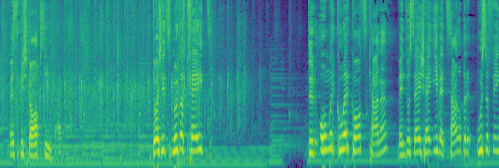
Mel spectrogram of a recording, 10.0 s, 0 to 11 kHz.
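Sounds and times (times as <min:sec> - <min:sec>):
audience clapping: 0:00.0 - 0:06.0
speech: 0:00.2 - 0:01.4, 0:03.1 - 0:04.3, 0:06.2 - 0:09.9.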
